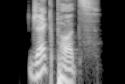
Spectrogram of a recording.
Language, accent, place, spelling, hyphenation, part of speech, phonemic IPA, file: German, Germany, Berlin, Jackpots, Jack‧pots, noun, /ˈd͡ʒɛkpɔts/, De-Jackpots.ogg
- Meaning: inflection of Jackpot: 1. genitive singular 2. plural all cases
